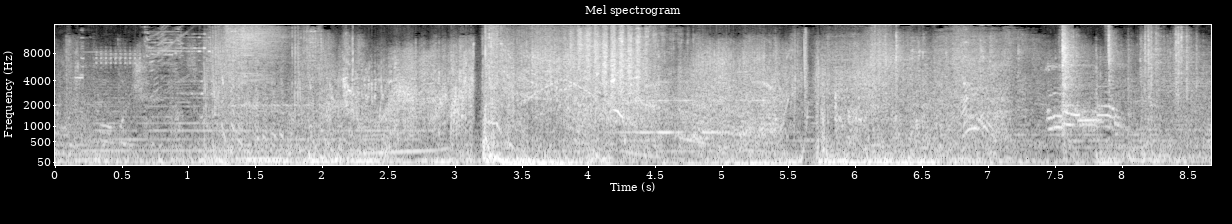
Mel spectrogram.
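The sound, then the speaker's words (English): Heavy booming blasts and crashes as a starship is hit by weapons fire, with dense rumbling and mechanical clatter throughout and two sharp, loud impacts standing out. “So they're getting blasted pretty bad here to start with.”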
